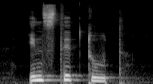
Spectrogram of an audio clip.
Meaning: institute, institution
- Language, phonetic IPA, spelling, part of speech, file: Ukrainian, [insteˈtut], інститут, noun, Uk-інститут.ogg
